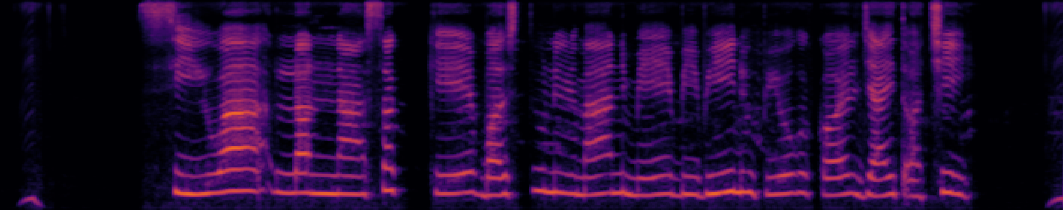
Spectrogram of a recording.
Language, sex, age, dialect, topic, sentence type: Maithili, female, 25-30, Southern/Standard, agriculture, statement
